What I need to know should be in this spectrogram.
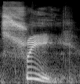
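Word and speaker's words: صِ: জের সিন জের শি সদ জের সুই সুই দেখেন এটার উচ্চারণ হবে আমরা যদি এটাকে সদ জের সি পড়ি তাহলে সিন জের সি আর সদ জের সি এর মধ্যে কোন পার্থক্য থাকে না অতএব যখন সদ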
